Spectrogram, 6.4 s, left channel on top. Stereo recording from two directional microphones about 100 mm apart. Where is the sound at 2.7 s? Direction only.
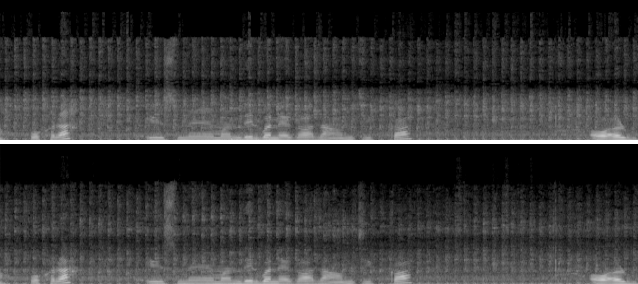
15° left (ahead or behind).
